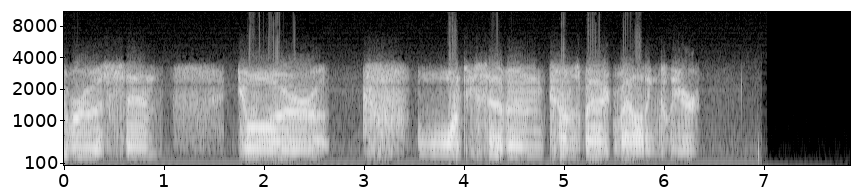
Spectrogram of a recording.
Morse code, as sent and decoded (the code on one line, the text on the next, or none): none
